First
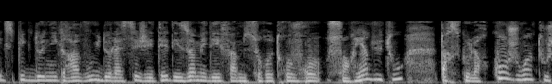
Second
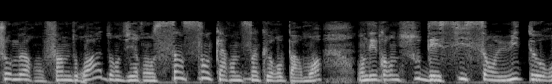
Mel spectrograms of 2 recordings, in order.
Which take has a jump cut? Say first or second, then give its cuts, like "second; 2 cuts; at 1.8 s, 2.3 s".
second; 1 cut; at 3.8 s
